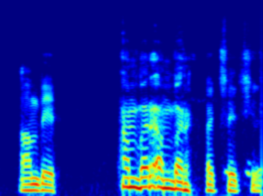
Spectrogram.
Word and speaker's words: अंबर: इसका रियल नाम है सर अंबर। आमेर अंबर। अंबर।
